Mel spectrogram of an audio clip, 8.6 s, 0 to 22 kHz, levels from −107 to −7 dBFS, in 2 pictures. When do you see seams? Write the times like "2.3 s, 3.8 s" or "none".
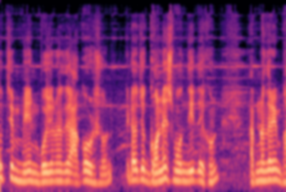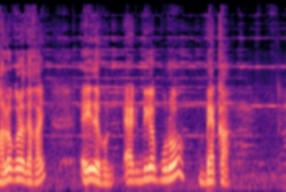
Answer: none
